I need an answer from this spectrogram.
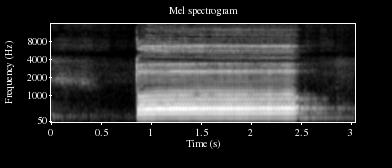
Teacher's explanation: زبان کی نوک اوپر والے دانتوں کی جڑ میں لگانی ہے اور آواز کو موٹا رکھنا ہے، منہ کے اندر آواز کو بھرنا ہے، تو۔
